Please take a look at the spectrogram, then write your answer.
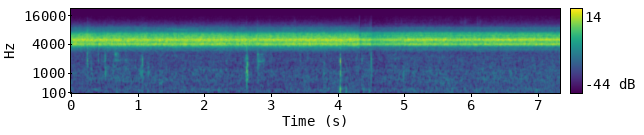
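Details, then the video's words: Cicada chorus recorded in the wild at Monaragala, Sri Lanka: a constant, intense high-pitched buzz that never pauses, overlaid by several brief sharp clicks and taps, with one slight dip in loudness midway. "Amazing Cicada Life Cycle | Wild Sri Lanka | Listen To The Nature"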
